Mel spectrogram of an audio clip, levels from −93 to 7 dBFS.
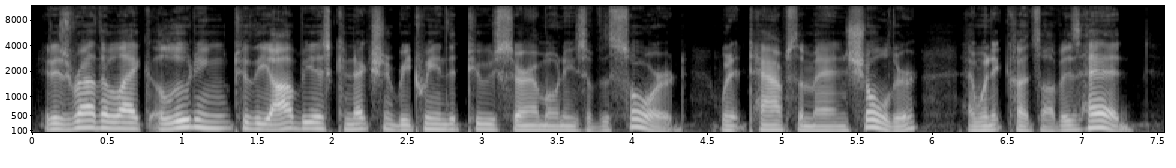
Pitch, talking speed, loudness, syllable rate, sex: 135 Hz, 230 wpm, -19 LUFS, 5.9 syllables/s, male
